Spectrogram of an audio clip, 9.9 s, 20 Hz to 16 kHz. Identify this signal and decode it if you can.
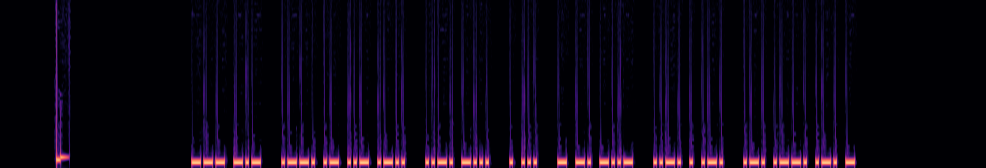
Morse code, heard as a keyed tone, about 40 wpm, 700 Hz. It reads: OK PAUL FB ES TNX FER RPRT
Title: Practice QSO - Exchange 2 - Info - 40wpm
